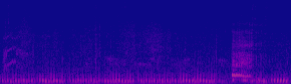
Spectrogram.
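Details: Ragdoll kittens with their mother, kept warm on cold days and nights; steady low rhythmic purring pulses through most of the clip, with a brief higher mew-like sound near the end.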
